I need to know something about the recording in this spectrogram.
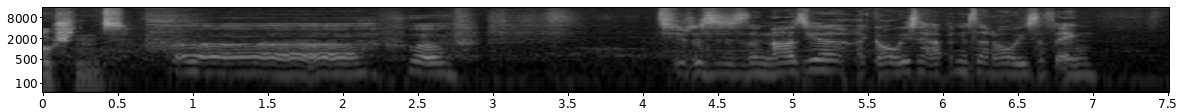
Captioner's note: groan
